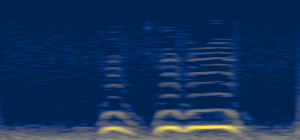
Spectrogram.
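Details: Great horned owl pair duetting at their nest tree in the off-season, early December, on a live nest cam: three deep, even hoots, a short one then two longer, joined ones, with quiet low background rumble.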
